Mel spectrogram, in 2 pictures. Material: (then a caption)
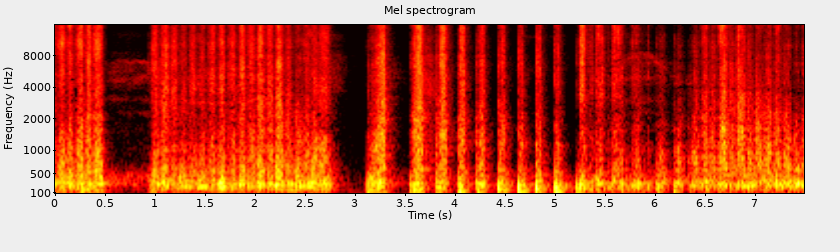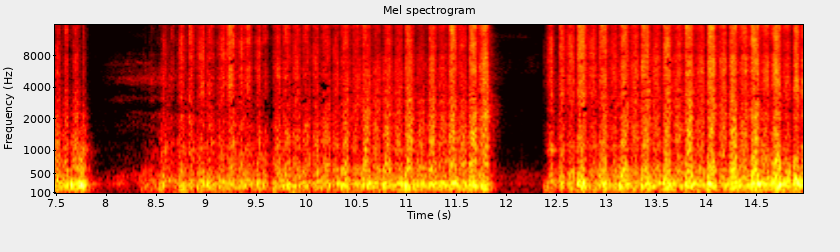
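Leather. Long pink nails on one gloved hand scratch across the surface of a large, soft, filled white leather pillow. The dry, broadband scratching runs steadily, with a burst of quick rhythmic strokes in the middle. It stops briefly several times, falling silent before starting again.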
